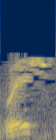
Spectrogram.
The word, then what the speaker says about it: Rees: The name is Kent Reese, and it's spelled R-E-E-S.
